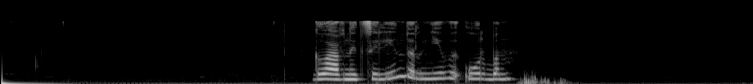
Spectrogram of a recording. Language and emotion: Russian, neutral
